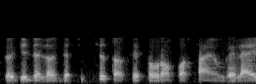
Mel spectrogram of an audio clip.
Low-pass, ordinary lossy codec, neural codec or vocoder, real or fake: 3.6 kHz; MP3, 24 kbps; none; real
